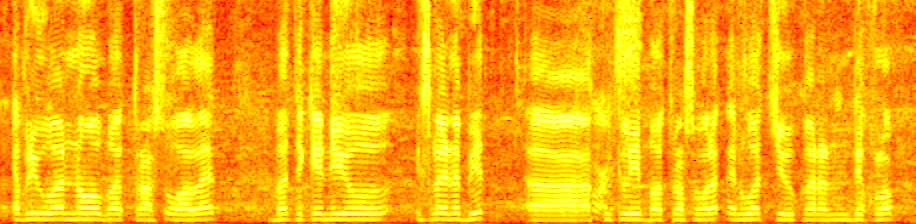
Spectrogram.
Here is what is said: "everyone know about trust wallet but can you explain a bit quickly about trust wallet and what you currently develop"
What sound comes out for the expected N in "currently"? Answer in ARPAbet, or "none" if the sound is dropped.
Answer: none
